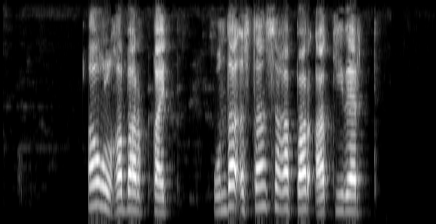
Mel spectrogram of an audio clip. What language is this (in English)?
Bashkir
